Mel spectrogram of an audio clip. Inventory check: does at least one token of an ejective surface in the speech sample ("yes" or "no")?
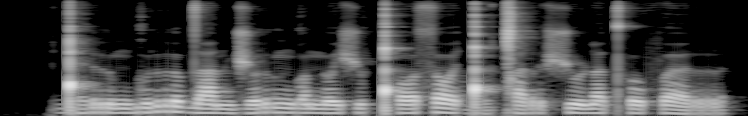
no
